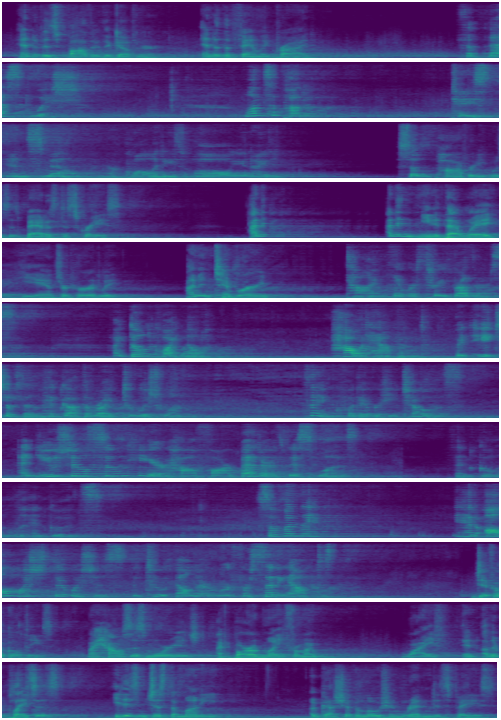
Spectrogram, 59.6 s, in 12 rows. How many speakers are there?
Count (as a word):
three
